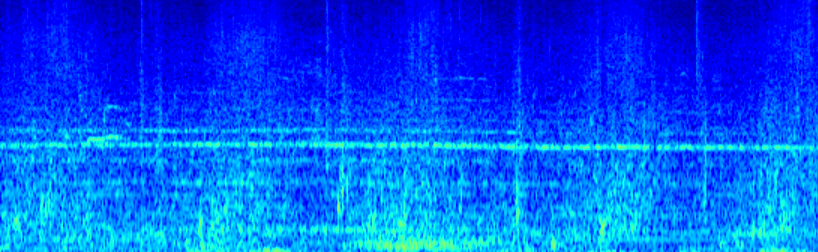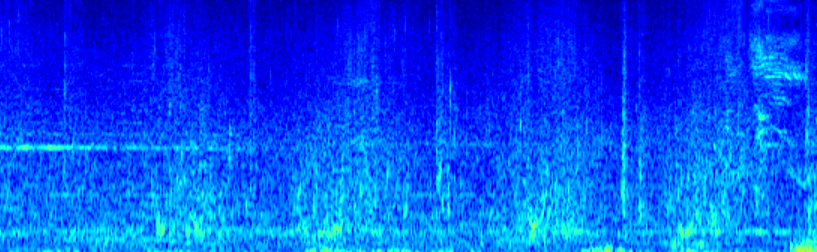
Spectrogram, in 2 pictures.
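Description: Oars splash rhythmically in water as a small boat is rowed.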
